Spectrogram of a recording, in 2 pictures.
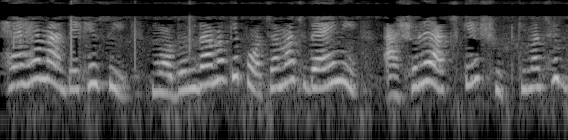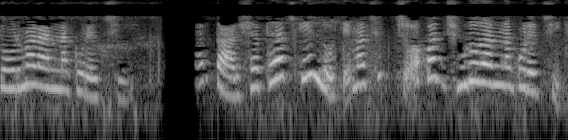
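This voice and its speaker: A woman's voice: sits high, expressive, moderate pace, a little hiss or hum, low-quality recording. A woman voicing a confident, caring young wife and daughter-in-law in a moral-story cartoon, earnest and persuasive. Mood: eager, reassuring.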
